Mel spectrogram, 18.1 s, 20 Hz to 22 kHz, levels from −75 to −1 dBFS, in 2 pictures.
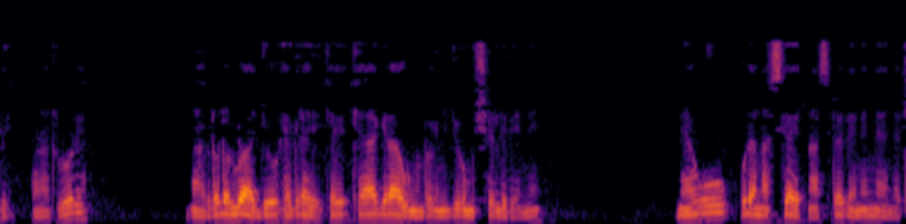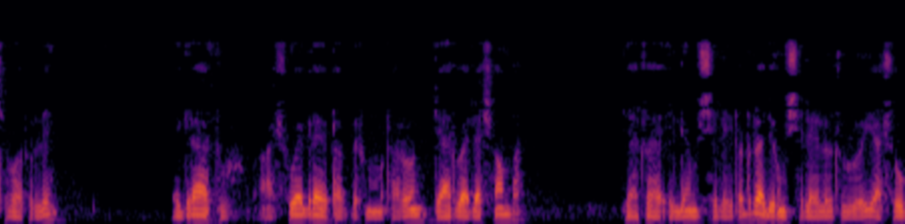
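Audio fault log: throughout: WMA compression. The speech was likely passed through a heavily strained transform codec, fitting a rate near 24 kbps. Weak spectral lines are discarded and nothing remains above 10.5 kHz, so it sounds dull, ringing and washy, with hiss breathing alongside each syllable.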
